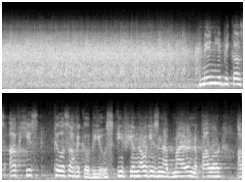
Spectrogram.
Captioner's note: applause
